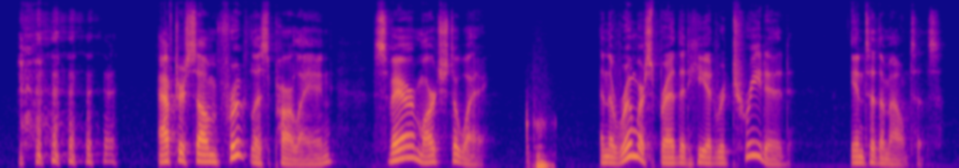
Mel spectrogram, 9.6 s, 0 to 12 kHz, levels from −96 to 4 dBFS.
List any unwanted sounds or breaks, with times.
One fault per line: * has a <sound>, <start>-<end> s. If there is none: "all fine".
* has a laugh, 0.2-1.2 s
* has a thud, 5.3-5.6 s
